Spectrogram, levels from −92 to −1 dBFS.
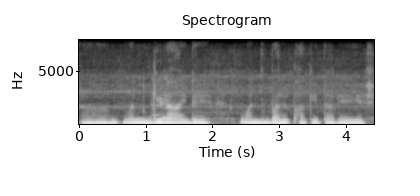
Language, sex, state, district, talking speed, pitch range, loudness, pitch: Kannada, female, Karnataka, Dharwad, 80 wpm, 215-220 Hz, -13 LUFS, 215 Hz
